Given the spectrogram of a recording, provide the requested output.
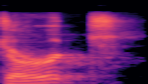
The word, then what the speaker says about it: Dyrt: I think there's Free Roam, The Dirt, and it's spelled DYRT, I believe.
